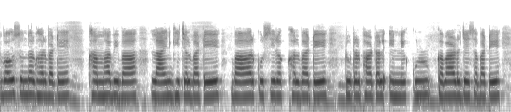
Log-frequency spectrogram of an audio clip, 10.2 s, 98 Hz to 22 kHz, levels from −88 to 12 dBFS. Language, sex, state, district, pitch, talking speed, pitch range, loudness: Bhojpuri, female, Uttar Pradesh, Ghazipur, 215 Hz, 125 wpm, 210-220 Hz, -21 LUFS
